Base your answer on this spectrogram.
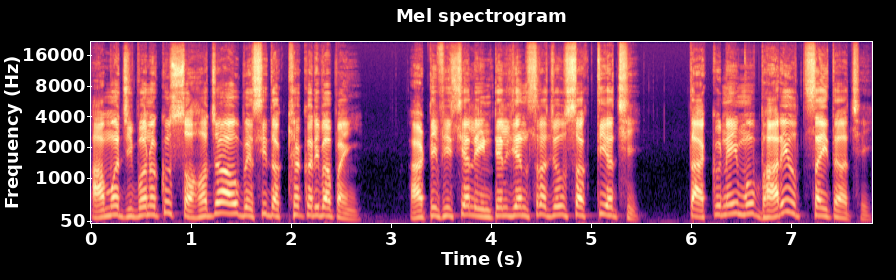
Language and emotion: Odia, happy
